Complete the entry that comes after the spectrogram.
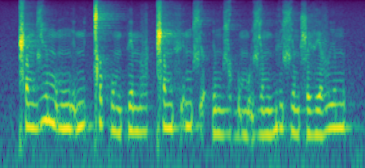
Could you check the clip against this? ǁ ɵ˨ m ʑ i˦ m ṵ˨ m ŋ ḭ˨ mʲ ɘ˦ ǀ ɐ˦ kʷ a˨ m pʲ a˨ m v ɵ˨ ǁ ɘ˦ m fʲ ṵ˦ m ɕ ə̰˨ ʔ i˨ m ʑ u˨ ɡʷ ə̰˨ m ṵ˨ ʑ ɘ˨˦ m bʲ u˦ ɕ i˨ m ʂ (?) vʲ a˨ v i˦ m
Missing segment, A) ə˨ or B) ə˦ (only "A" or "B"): A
